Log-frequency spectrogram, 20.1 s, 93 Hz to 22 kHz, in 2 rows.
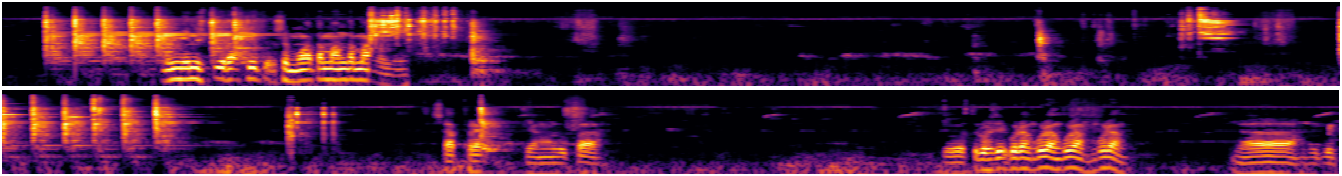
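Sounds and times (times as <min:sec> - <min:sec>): hammer striking steel sheet: 0:00.3 - 0:02.0, 0:10.0 - 0:11.5.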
